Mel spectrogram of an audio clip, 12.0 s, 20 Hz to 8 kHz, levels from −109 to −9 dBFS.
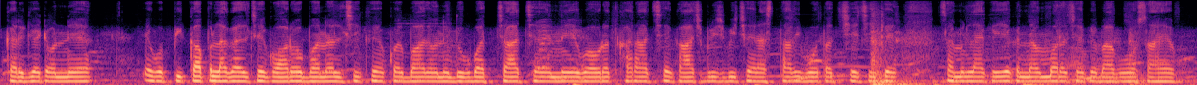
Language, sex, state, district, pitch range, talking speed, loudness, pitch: Angika, male, Bihar, Begusarai, 155-160 Hz, 190 wpm, -26 LUFS, 155 Hz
